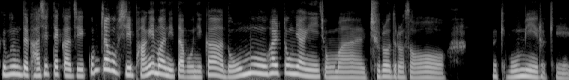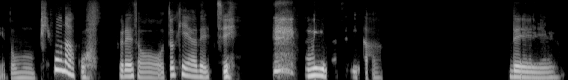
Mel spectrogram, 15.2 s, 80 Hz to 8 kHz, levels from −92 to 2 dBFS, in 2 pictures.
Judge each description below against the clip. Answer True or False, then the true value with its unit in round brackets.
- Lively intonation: True (6.5 semitones)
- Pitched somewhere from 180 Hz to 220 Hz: True (185 Hz)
